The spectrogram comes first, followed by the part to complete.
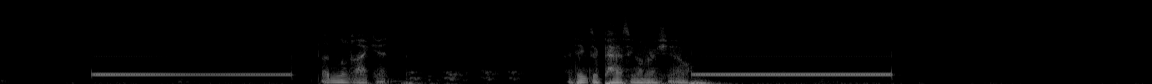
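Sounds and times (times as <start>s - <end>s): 
electronic phone ringing tone: 0.9s - 3.0s, 7.1s - 9.0s
speech: 3.2s - 4.2s, 5.7s - 7.2s.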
